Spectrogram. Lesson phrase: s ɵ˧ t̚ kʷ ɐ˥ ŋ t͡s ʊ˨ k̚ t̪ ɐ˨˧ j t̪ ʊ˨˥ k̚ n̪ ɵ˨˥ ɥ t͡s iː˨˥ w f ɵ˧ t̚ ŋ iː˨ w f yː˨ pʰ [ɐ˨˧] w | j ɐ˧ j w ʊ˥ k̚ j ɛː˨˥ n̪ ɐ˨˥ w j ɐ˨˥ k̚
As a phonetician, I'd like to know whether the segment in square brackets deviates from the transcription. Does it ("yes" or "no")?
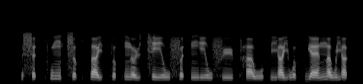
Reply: no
